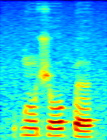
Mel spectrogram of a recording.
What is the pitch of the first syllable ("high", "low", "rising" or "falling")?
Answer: high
